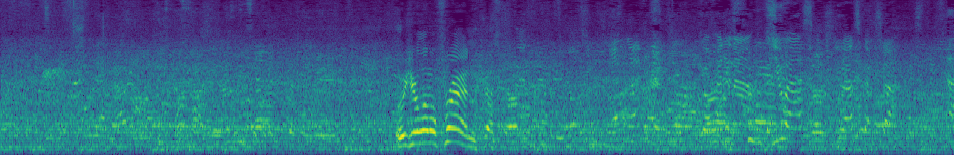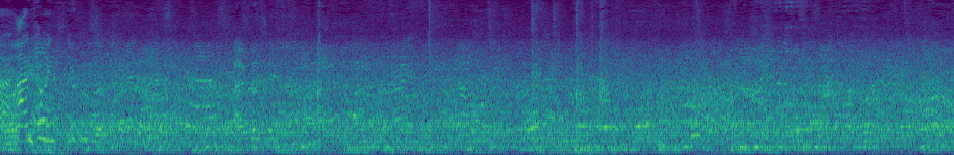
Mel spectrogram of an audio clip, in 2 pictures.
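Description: A crowd chatters throughout in a large echoing hall.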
